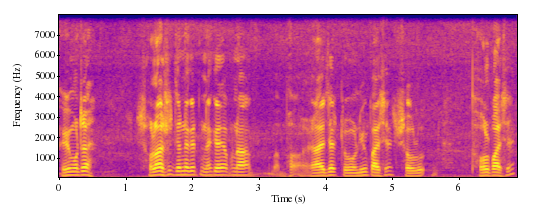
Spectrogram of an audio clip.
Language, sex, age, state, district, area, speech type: Assamese, male, 60+, Assam, Dhemaji, rural, spontaneous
